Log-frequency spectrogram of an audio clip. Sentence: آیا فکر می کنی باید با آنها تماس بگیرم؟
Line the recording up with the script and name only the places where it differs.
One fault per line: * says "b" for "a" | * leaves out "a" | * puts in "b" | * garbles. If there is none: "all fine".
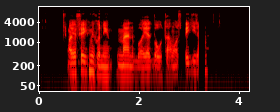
* puts in "من"
* says "او" for "آنها"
